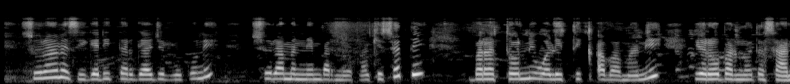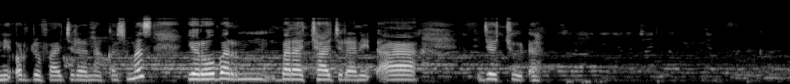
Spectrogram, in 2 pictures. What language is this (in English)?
Oromo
